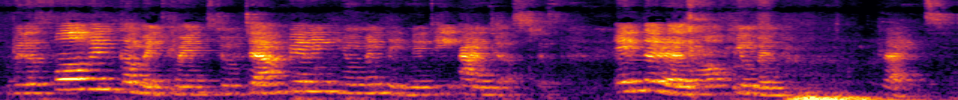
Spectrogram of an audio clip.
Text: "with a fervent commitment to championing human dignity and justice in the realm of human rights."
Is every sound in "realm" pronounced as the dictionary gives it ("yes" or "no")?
yes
